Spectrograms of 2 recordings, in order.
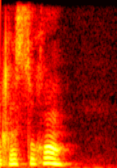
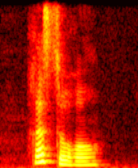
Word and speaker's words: Restaurant: Uff die betonen immer auf der letzten Silbe. Mhm. Das ist furchtbar. – Wie kommst du denn jetzt darauf? Weil du Restaurant gesagt hast. Ja. Und oh, betonen die auf der letzten oder auf der ersten Silbe? Und ich eine Freundin habe, die genau das macht. Denn die kommt daher. Mhm. Und sie sagt nicht Restaurant, sondern Restaurant. Nee, Restaurant. – Sie Restaurant. wir betonen ah, auf der ersten ah, Silbe.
